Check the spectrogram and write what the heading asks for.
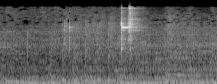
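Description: A single light metallic clink about a second and a quarter in, from the steel pistol slide and threaded barrel being handled, over background rock music.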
